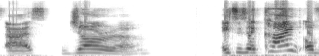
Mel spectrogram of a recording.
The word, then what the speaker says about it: genre: In English language, it is pronounced as genre.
